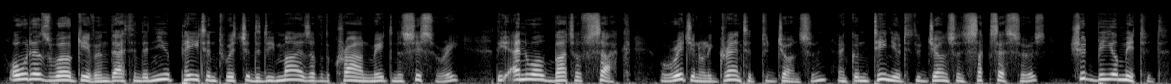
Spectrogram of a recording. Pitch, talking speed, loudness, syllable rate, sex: 175 Hz, 170 wpm, -18 LUFS, 5.3 syllables/s, male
